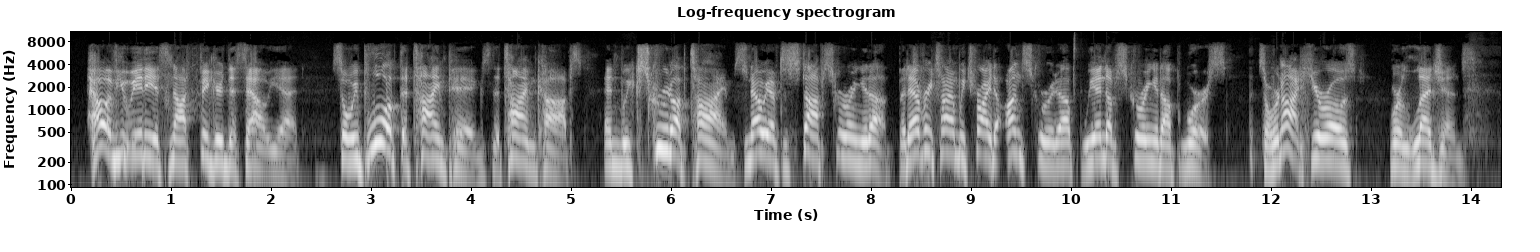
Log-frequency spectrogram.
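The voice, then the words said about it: Imitates another person's voice. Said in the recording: “just has this wonderful voice ... my best imitation of his intro”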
